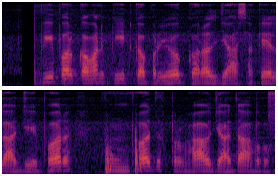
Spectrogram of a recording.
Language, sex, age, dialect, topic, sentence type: Bhojpuri, male, 36-40, Western, agriculture, question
